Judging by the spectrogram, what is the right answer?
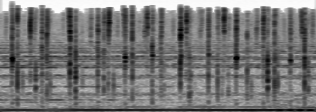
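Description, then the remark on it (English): Several people run next door with quick, irregular, overlapping footfalls for about three seconds over a steady low hum. The steps are fairly loud and continuous, with no voices. “Hurry up, dears, let's run next door!”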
